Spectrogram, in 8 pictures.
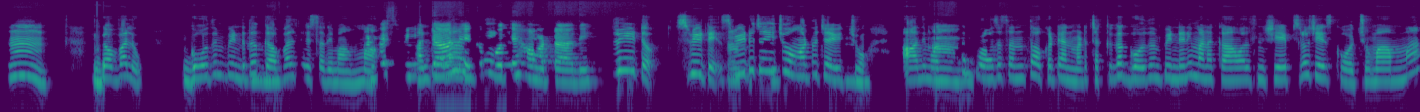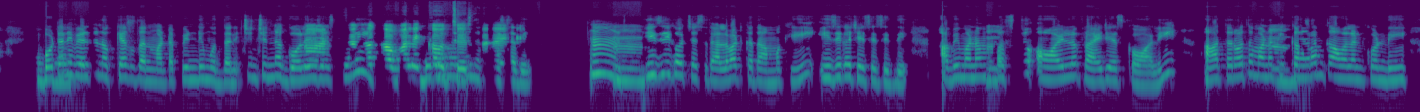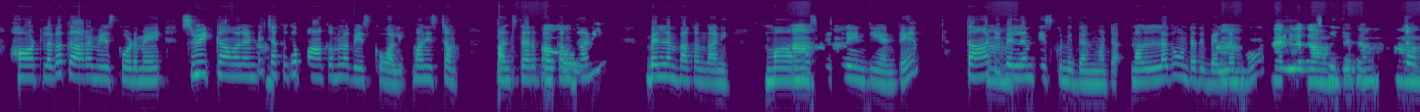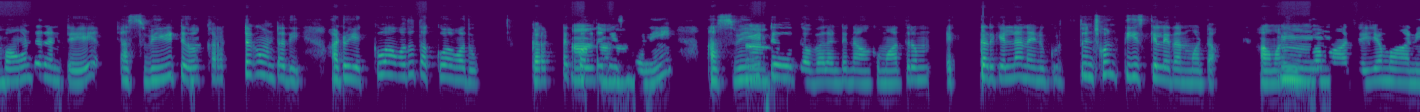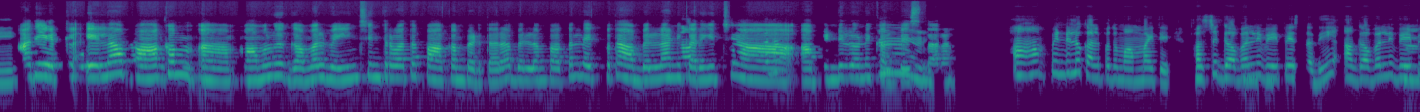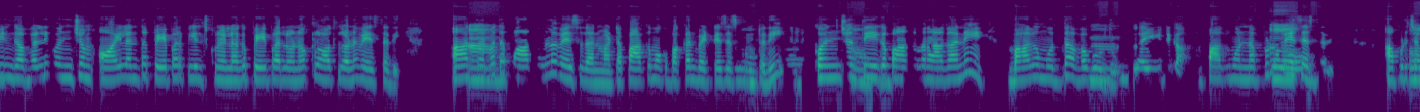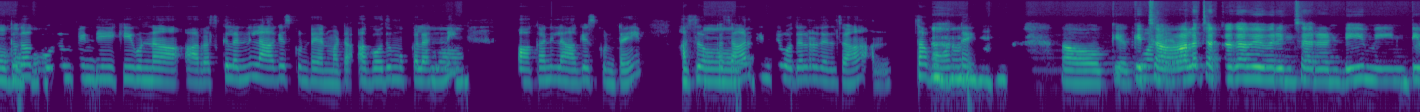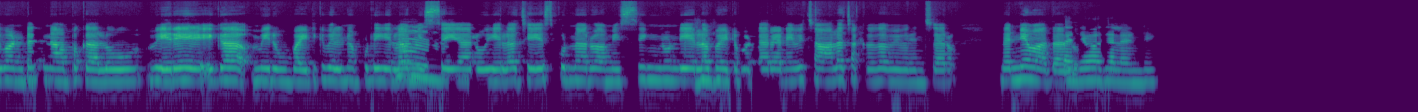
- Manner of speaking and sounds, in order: other background noise; in English: "షేప్స్‌లో"; distorted speech; in English: "ఈసీగా"; in English: "ఈసీగా"; in English: "ఫస్ట్ ఆయిల్‌లో ఫ్రై"; in English: "హాట్"; in English: "స్వీట్"; in English: "కరెక్ట్‌గా"; in English: "కరెక్ట్‌గా"; in English: "ఫస్ట్"; in English: "లైట్‌గా"; giggle; unintelligible speech; in English: "మిస్సింగ్"; chuckle
- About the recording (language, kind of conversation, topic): Telugu, podcast, వేరే చోటికి వెళ్లినప్పుడు ఆహారం మీకు ఇంటి జ్ఞాపకాలు ఎలా గుర్తు చేస్తుంది?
